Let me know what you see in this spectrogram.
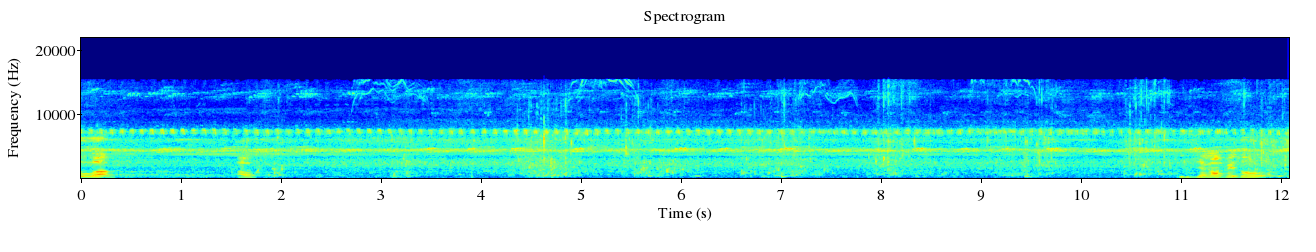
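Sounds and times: night insects chirring: 0.0s - 12.0s
feet splashing through water: 11.8s - 12.0s.

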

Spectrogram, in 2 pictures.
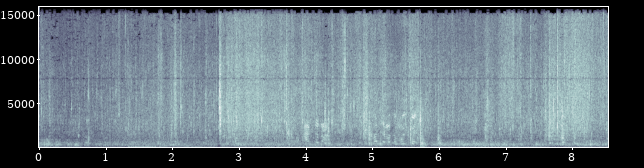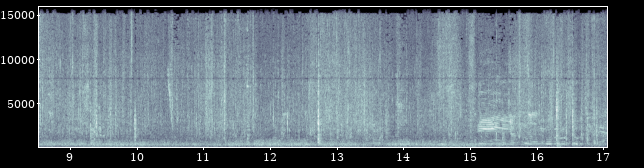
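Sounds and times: water splashing against hull: 0.0s - 17.0s
boat engine droning: 1.0s - 2.8s.

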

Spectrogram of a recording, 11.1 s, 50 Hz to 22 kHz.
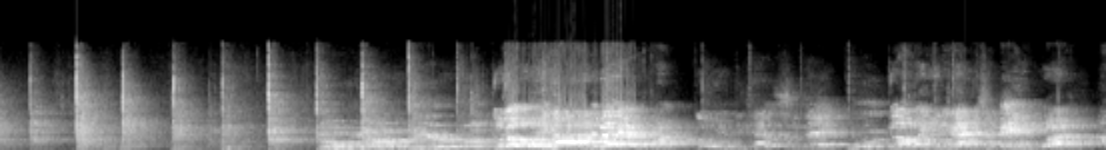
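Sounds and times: percussive beat: 0.0s - 5.2s
children singing together: 3.2s - 11.0s.

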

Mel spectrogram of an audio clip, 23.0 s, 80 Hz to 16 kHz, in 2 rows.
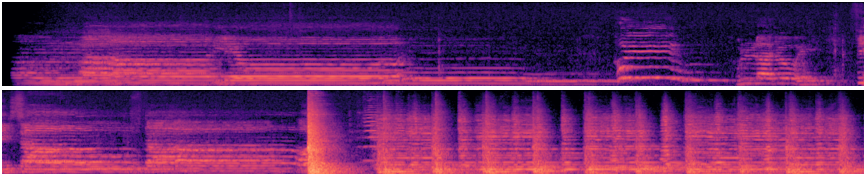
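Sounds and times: folk band playing: 15.8s - 22.9s.

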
